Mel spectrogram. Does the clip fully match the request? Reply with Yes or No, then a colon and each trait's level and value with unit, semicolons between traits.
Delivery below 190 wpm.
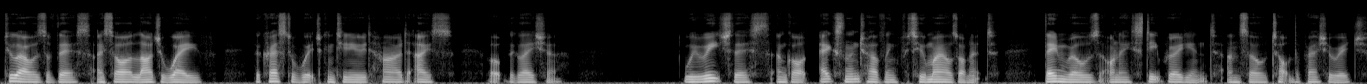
No: average, 195 wpm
